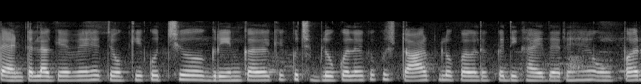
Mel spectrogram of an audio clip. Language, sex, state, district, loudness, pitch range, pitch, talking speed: Hindi, female, Bihar, Purnia, -17 LUFS, 190-205 Hz, 195 Hz, 235 wpm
